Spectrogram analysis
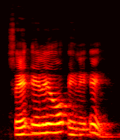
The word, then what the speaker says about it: clone: Clone, se escribe clone. C L O N E, pero se pronuncia en inglés clone.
